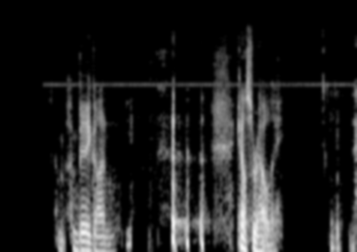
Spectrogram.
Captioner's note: laughing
